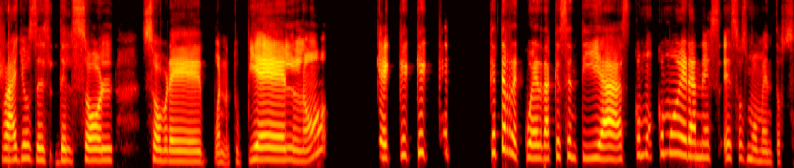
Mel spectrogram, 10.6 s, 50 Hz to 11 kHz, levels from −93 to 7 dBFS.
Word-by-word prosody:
rayos 230 +1 -3
del 225 -2 -6
del 215 +4 -9
sol 220 +1 -3 0.4
sobre, 200 -4 +1
bueno, 180 -3 -10
tu 195 +2 -24
piel, 230 0 +7
¿no? 200 +1 -2 0.8
¿Qué 265 -4 +1
qué 315 -1 -7
qué 370 -1 -4
qué 370 +1 -14 0.5
qué 360 - -5
te 435 - +3
recuerda? 265 -8 -3
¿Qué 295 +3 -10
sentías? 255 -3 0
¿Cómo 320 -2 -12
cómo 360 0 -7
eran 290 -5 +1
es 270 0 -10
esos 265 -1 -8
momentos? 195 -6 -14
240 Hz, 135 wpm, -23 LUFS, 215-280 Hz, 0.8 s, piel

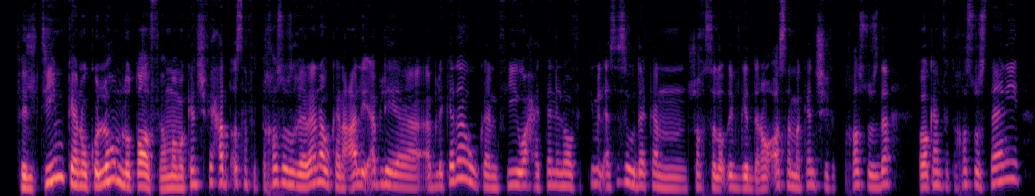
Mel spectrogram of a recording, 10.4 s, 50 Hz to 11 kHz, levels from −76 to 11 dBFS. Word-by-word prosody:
في 150 - +4
الTeam 215 - +3
كانوا 175 -5 +5
كلّهم 215 +8 +5
لطاف، 165 -3 +5
هُم 145 +2 +2
ما - - +2
كانش 190 +5 -4
في 215 - -3
حد 210 0 0
أصلًا 200 -2 -5
في 185 - -15
التخصص 205 +1 0
غير 165 -1 +4
أنا 210 +2 +4
وكان 165 -7 0
علي 170 +3 +1
قبلي 165 -7 -1
قبل 155 +1 -5
كده 260 +7 +1
وكان 160 -9 -2
في 175 +6 -4
واحد 170 -3 0
تاني 175 +3 -6
اللي 170 0 -2
هو - - +1
في 160 0 -11
الTeam 195 +5 -12
الأساسي 210 +7 -5
وده 175 -3 0
كان 140 -5 -5
شخص 155 +2 -10
لطيف 145 +1 -1
جدًا، 140 -2 -2
هو 140 - -1
أصلًا 175 -2 -3
ما 150 - -2
كانش 175 0 -8
في 150 - -13
التخصص 160 +2 -5
ده، 190 +5 -3 0.3
هو 160 - +3
كان 180 +1 -3
في 170 - -16
التخصص 175 0 -7
تاني، 230 +5 -2
170 Hz, 265 wpm, -21 LUFS, 155-190 Hz, 0.3 s, كانوا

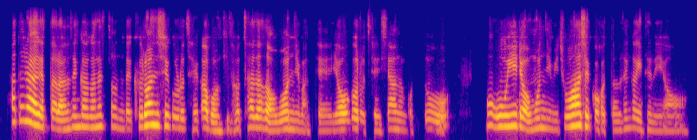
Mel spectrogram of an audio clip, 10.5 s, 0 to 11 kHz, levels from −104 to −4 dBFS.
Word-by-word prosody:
사 315 - -4
드려야겠다.'라는 215 - +4
생각은 220 0 -4
했었는데 220 -6 -10
그런 250 +6 +5
식으로 220 -5 -5
제가 185 +2 -4
먼저 155 +2 -8
찾아서 205 -4 0
어머님한테 155 -3 -8
역으로 170 +2 -2
제시하는 165 +3 -11
것도 175 -3 -10 0.5
어 250 - -6
오히려 230 -1 +3
'어머님이 185 0 -8
좋아하실 230 +4 +5
것 180 - -5
같다.'는 160 -1 -15
생각이 195 -2 -12
드네요. 145 -2 -18
190 Hz, 360 characters per minute, -20 LUFS, 170-220 Hz, 0.5 s, 그런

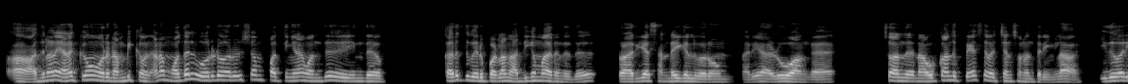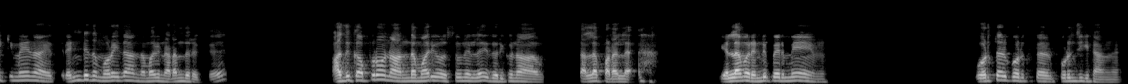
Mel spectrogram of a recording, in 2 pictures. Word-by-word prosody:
ஆ, - - +3
அதுனால 185 +10 +2
எனக்கும் 200 +3 +2
ஒரு 175 - +4
நம்பிக்கை 175 +3 -3
வந்த 150 +2 -1
ஆனா, 210 0 +1
முதல் 235 +8 +2
ஒரு 190 +1 0
வருஷம் 205 +2 -2
பார்த்தீங்கன்னா 175 0 -1
வந்து 165 +5 -3 0.3
இந்த 145 0 -1 0.8
கருத்து 195 +3 +2
வேறுபாடு 160 -2 +2
எல்லாம் 160 -4 +3
அதிகமா 170 +3 0
இருந்தது. 125 -2 -4 0.4
நிறைய 135 +4 +3
சண்டைகள் 145 0 0
வரும். 125 0 -1 0.2
நிறைய 130 +4 -4
அழுவாங்க. 130 -3 +2 0.7
சோ, - - -13
அந்த 160 -1 0
நான் 145 0 +4
உட்கார்ந்து 195 +3 -1
பேச 200 +1 -2
வச்சேனு 155 -2 -4
சொன்னேன் 135 -2 -5
தெரியுங்களா? 120 +3 -1 0.4
இதுவரைக்குமே 180 +3 0
நான் 155 -5 0 0.2
2 195 +8 +1
இத 195 - -1
முறை 175 +2 +1
தான் 180 -1 +1
அந்தமாரி 150 +1 -2
நடந்திருக்கு. 140 -4 -4 1.2
அதுக்கு 195 0 +3
அப்புறம் 220 +3 +2
நான் 155 -2 +5
அந்தமாரி 155 +4 +2
ஒரு 150 - -1
சூழ்நிலையில 165 +1 -1
இதுவரைக்கும் 145 0 -1
நான் 120 -3 -1 0.4
தள்ளப்படல 130 -5 +2 1.0
எல்லாமே 165 +2 +8
2 165 +4 0
பேருமே 170 +2 +2 1.8
ஒருத்தருக்கு 175 +4 +2
ஒருத்தர் 145 -4 -4
புரிஞ்சுகிட்டாங்க. 145 -7 -5
155 Hz, 145 wpm, -23 LUFS, 140-180 Hz, 1.8 s, எல்லாமே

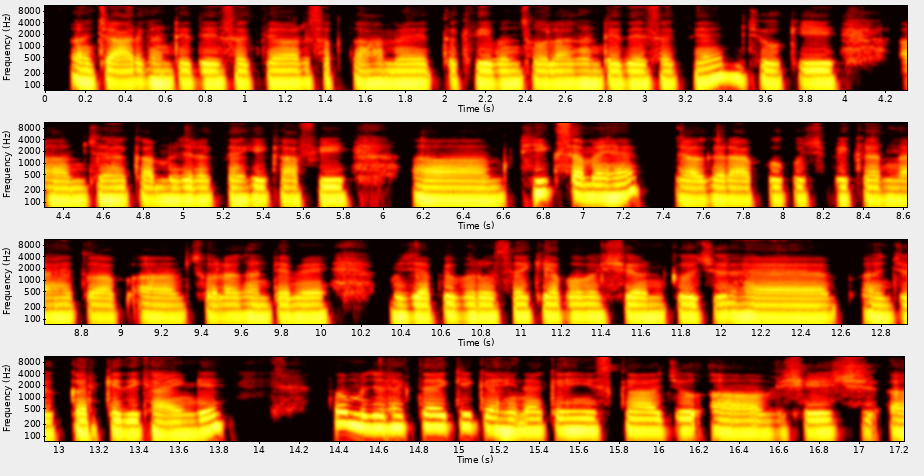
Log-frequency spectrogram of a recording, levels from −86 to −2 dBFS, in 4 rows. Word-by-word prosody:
अ, 130 - +5
4 120 0 +3
घंटे 120 0 0
दे 115 0 +1
सकते 120 0 -3
हैं 120 - +2
और 120 0 0
सप्ताह 115 0 -3
में 115 0 +2
तकरीबन 115 -1 0
16 115 -1 0
घंटे 115 0 0
दे 115 0 +1
सकते 115 +2 -4
हैं, 150 - +2 0.2
जो 120 -2 0
कि 120 -1 +2 0.4
अ, 115 -2 +1
जो 115 +1 -1
है 120 - +2
क 120 - +1
मुझे 120 0 +1
लगता 120 +1 -2
है 115 - +1
कि 120 - +1
काफ़ी 120 +1 0
अ, 120 -2 0
ठीक 175 -1 0
समय 140 -3 +3
है। 170 - +2 0.3
अगर 120 +1 +1
आपको 115 +1 0
कुछ 125 0 -7
भी 125 - -1
करना 120 -1 -1
है, 120 0 0
तो - - -1
आप 115 -1 -2
अ, 115 -2 +1
16 120 +1 0
घंटे 115 0 0
में 120 0 +2 0.4
मुझे 120 +1 +2
आप 115 - -2
पे 130 - +1
भरोसा 120 0 0
है 120 - 0
कि 125 - +2
आप 120 0 -1
अवश्य 120 0 0
उनको 120 +1 +1
जो 125 - 0
है 115 -1 +2
अ, 125 +1 -4
जो 115 +1 -2
करके 125 +1 +2
दिखाएँगे। 120 +3 +2 0.6
तो 210 - +5
मुझे 170 -3 +4
लगता 170 +2 +1
है 170 - +4
कि 180 +1 -1
कहीं 145 -5 +2
न 140 - +2
कहीं, 145 0 +3
इसका 140 0 +1
जो 140 0 +2
अ, 140 -1 -1 0.2
विशेष 130 +1 -1
अ, - - -9
120 Hz, 245 wpm, -23 LUFS, 115-130 Hz, 0.6 s, अ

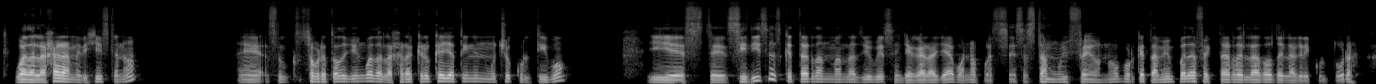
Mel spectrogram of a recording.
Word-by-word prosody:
Guadalajara, 120 +4 +8
¿me 110 -2 -4
dijiste, 115 +5 -4
no? - - -5 0.9
Eh, 105 -1 -2
su 120 -2 -9
sobre 125 -3 +1
todo 130 +2 +2
yo 135 +1 -2
en 140 - -6
Guadalajara 125 -4 +1
creo 130 -1 -1
que 150 - +4
allá 140 -1 +6
tienen 140 -1 -5
mucho 125 +2 -4
cultivo 110 0 -5 0.7
y, 105 -1 +1
este, 105 0 +1
si 120 +4 -1
dices 180 +8 -1
que 125 - 0
tardan 125 0 +2
más 120 0 -5
las 120 -2 -4
lluvias 120 -1 -3
en 105 - -8
llegar 100 +1 +1
allá, 110 +4 +1
bueno, 110 -2 -5
pues, - - -9
eso - - -7
está 125 - 0
muy 120 -2 -5
feo, 115 -1 -2
¿no?, 125 +4 -8
porque 120 -2 -1
también 120 +3 -1
puede 130 +3 +3
afectar 115 -3 -1
del 110 -1 +2
lado 110 +1 +3
de 105 - 0
la 95 - -2
agricultura. 95 0 -5
120 Hz, 195 wpm, -25 LUFS, 110-125 Hz, 0.9 s, Guadalajara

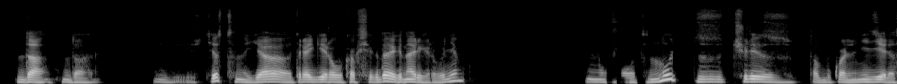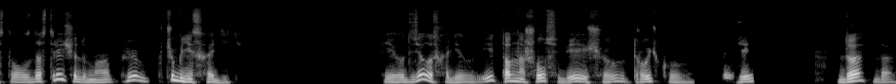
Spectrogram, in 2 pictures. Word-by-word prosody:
Да, 110 -1 +2
да. 105 -1 -5 0.5
И, 115 - -11 0.3
естественно, 115 +2 -2
я 110 +2 +3
отреагировал, 110 +1 +2
как 110 +1 -1
всегда, 120 +4 +3
игнорированием. 115 - +1 1.2
Ну 115 -3 -4
вот, 100 0 -5
ну, 165 - +3 0.2
тз 120 -3 -3
через, 115 -6 +1 0.2
там 100 -1 -4
буквально 105 0 -1
неделя 110 -1 +2
оставалась 110 +2 -4
до 140 - +3
встречи, 215 - 0
думаю, 105 0 -2
а - - -8
прю 170 - 0
а - - -10
почему 205 -5 +3
бы - - +6
не 130 - +3
сходить? 100 -6 -4 1.4
И 110 -1 -2
вот 110 -1 -1
взял - - +5
и - - +4
сходил, 105 0 -5
и 155 - -1
там 150 -4 +4
нашел 140 +3 +3
себе 115 +8 0
еще 115 +3 -4
троечку 105 -5 -3 0.3
людей. 115 +5 -1 0.8
Да, 150 +10 +6
да. 110 0 -7
110 Hz, 140 wpm, -23 LUFS, 105-125 Hz, 1.4 s, бы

